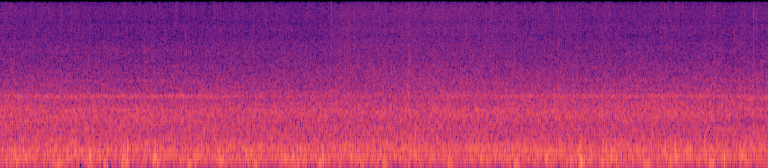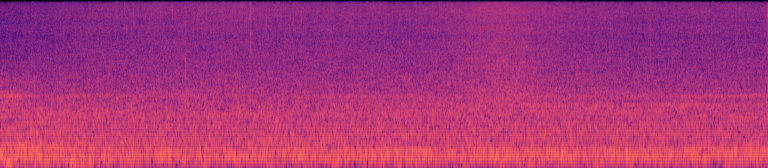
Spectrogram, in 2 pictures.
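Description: Heavy rain drums on a car's roof and windshield.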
